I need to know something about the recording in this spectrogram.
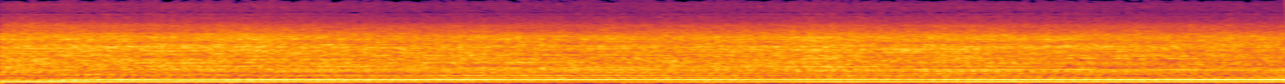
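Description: Water churns behind a barge's propeller.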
